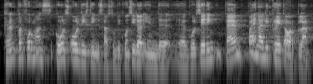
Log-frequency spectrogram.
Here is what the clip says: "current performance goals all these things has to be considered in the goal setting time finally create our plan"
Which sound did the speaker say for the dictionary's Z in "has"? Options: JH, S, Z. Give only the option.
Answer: S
